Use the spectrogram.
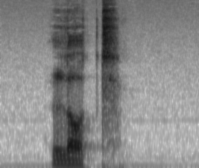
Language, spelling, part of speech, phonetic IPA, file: Polish, lot, noun, [lɔt], Pl-lot.ogg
